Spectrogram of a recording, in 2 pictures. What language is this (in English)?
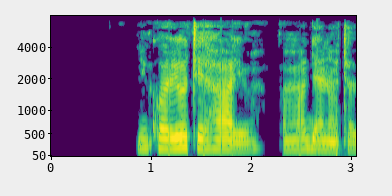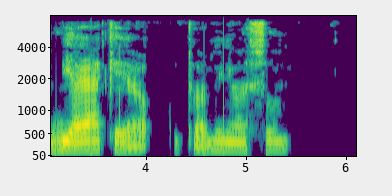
Swahili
